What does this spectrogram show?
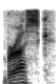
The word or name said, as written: brusk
